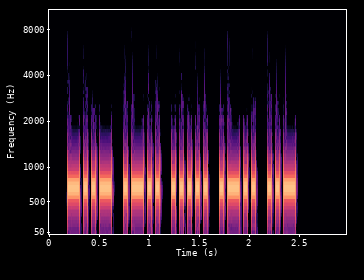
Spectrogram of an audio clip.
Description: Morse code, heard as a keyed tone, about 30 wpm, 700 Hz. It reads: XL5LU
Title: Code Groups - 5 Letter:Numbers - 30wpm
